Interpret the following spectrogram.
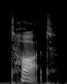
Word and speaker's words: taught: The past tense of teach, taught, starts with a hard aspirated T, T-A-U-G-H-T. The past tense of think, thought, starts with the voiceless interdental fricative, the sound, T-A-U-G-H-T.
